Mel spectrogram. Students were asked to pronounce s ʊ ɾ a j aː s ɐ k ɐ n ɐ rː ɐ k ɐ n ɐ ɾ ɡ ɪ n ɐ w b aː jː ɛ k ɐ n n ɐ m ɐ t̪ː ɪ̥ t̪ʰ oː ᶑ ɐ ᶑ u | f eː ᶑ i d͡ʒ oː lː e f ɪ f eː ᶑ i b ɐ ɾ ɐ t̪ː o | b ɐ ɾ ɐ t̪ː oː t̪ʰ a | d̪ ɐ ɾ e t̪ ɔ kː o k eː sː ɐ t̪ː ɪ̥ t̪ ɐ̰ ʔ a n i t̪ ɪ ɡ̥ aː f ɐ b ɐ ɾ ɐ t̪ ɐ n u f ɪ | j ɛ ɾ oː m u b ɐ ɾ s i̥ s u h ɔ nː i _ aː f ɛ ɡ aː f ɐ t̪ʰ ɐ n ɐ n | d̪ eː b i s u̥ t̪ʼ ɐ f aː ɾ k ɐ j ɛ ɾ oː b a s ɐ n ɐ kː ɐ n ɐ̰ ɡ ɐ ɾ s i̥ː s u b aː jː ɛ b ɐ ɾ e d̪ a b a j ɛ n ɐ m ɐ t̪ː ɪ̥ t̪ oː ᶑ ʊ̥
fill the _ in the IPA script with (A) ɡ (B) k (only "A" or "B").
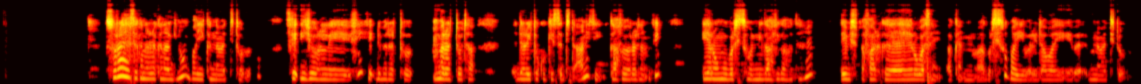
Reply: A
